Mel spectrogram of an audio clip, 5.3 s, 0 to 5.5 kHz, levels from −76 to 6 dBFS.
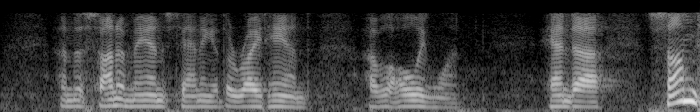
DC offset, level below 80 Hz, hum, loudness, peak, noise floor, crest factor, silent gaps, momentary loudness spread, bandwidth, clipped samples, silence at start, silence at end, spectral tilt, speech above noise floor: under 0.1%; -44 dBFS; none; -19 LUFS; 0 dBFS; -44 dBFS; 18 dB; none; 15 LU; 4.2 kHz; under 0.1%; 0.45 s; 0 s; -10.5 dB/octave; 27 dB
